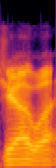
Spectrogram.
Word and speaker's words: Yahweh: And of course, within Christian communities, the very fact that Yahweh's name is Yahwa and they don't mention it means that Yahweh has nothing to do with their New Testament or their religion.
